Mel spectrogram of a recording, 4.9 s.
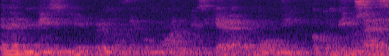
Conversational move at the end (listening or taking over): listening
